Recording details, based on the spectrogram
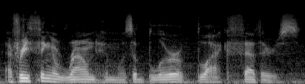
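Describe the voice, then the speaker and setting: A man's voice: lowish voice, moderate pace, darkish tone. A man narrating a scripted fantasy story in a dramatic storytelling manner. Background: background music.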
